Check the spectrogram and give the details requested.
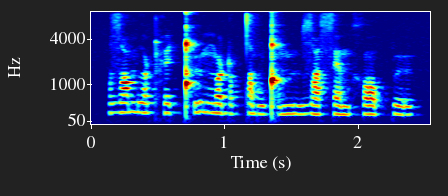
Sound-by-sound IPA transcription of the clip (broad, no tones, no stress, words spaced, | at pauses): zˤemðˤɯʈʰe ǃʼʉ ŋɔɖɯɖ tˤəmǃʼəmʉm zˤə sɛm xɔpːʉ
